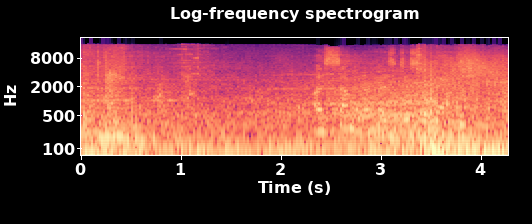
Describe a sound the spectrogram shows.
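Magical spell effects whoosh and crackle in a battle.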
